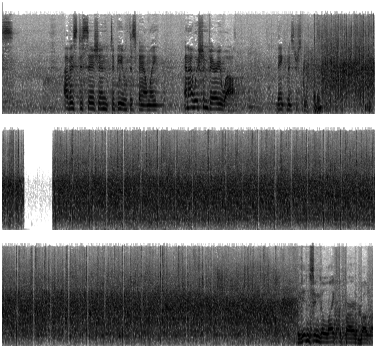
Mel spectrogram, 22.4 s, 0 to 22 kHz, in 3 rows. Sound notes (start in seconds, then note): 10.2 applause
